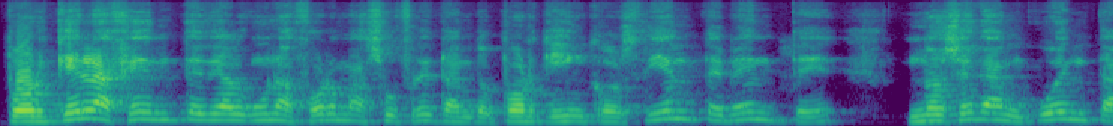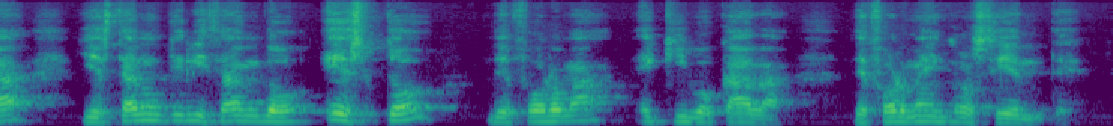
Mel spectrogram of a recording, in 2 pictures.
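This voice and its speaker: A man's voice: a little high, measured pace, warm tone. A man giving a motivational spiritual talk, repeating his points emphatically and asking rhetorical questions. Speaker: spiritual speaker.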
